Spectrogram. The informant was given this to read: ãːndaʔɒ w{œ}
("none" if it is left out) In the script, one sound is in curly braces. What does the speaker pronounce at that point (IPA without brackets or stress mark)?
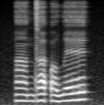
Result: ɛ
